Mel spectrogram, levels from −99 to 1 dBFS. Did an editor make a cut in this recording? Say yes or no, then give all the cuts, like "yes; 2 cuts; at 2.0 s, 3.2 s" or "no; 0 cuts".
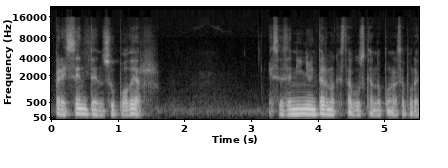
no; 0 cuts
